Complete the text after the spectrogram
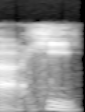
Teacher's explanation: notamos que tiene dos sílabas pero la mayor fuerza de voz la mayor intensidad al pronunciar esta palabra recae en la última sílaba eso la convierte en una palabra aguda Y sí debemos colocarle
